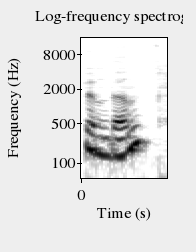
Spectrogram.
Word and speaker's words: Bum Bum: so de Janeiro Brazilian boom boom cream it says bum bum but it's pronounced boom boom and this is the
